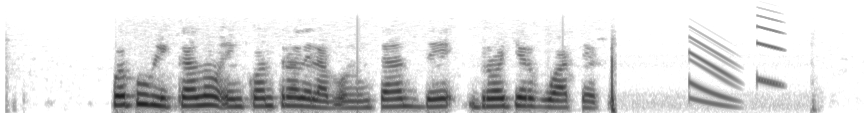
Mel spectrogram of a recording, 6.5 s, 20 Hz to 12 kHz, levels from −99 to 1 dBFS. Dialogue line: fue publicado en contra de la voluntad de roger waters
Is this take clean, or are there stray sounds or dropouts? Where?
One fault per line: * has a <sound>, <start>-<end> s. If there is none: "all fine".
* has a chirp, 5.2-5.9 s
